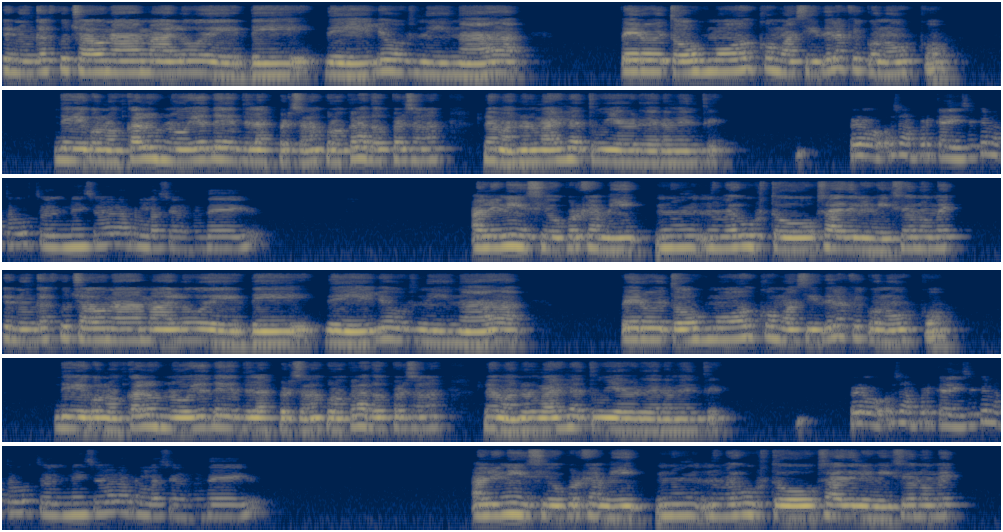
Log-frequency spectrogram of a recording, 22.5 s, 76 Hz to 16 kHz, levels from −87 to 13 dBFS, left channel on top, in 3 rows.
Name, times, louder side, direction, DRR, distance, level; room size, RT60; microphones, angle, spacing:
voice 1, 0.0-3.9 4.6-7.1 7.9-10.8 11.1-12.9 18.5-22.1, right 1 dB, 40° left, 0.8 m, -25 dB
voice 2, 13.8-16.9, left 2 dB, 70° left, 1.4 m, -33 dB
4.3 x 2.4 x 2.5 m
head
